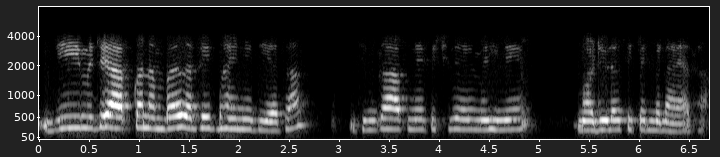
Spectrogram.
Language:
Urdu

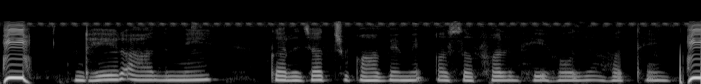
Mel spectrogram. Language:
Magahi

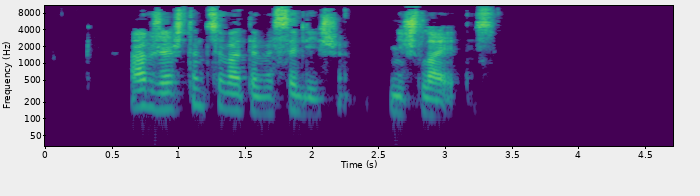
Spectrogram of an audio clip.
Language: Ukrainian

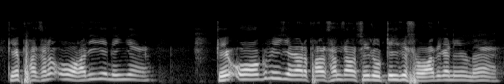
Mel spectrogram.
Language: Dogri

